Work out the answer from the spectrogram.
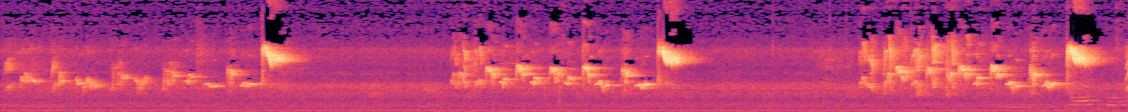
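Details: Caged Javan bush lark, a mature, long-kept bird with a very large body, singing three bursts of rapid, varied chirps and buzzy notes, each ending on a sharp high whistle, over a steady low hum.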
